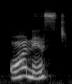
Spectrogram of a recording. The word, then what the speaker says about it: honest: example he is an honest man we pronounce the noun honest while keeping the at silent the main sound is of the vowel o that's why we use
